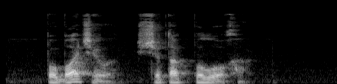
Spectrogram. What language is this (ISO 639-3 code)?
ukr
